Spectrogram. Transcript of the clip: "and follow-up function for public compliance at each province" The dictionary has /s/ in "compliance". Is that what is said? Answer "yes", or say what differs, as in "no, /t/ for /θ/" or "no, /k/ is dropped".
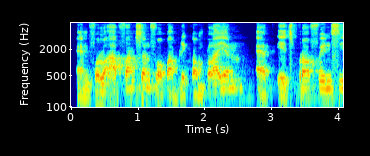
no, /s/ is dropped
